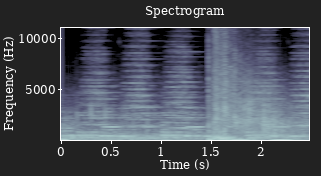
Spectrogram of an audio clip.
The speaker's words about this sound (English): Gunshot for the puppy.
